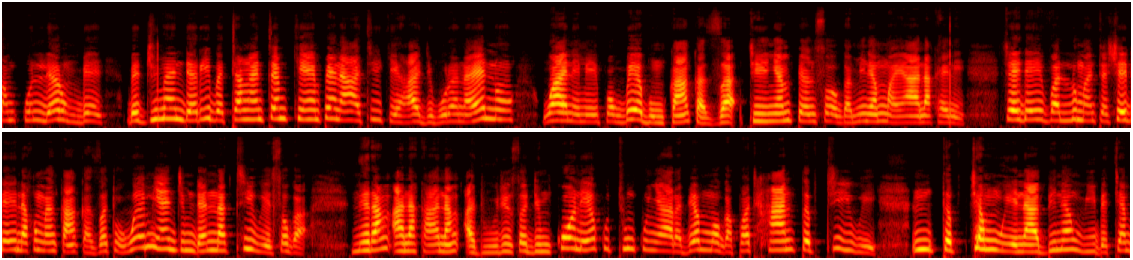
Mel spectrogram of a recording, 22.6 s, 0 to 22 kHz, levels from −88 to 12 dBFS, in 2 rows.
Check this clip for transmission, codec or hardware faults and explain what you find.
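Two loud pops break into the speech, from 1.56 to 1.58 s and from 9.48 to 9.50 s. The likely cause is a brief voltage spike entering the signal chain, such as a plug or switch transient, a static discharge or a driver glitch, which the downstream circuitry then shapes into a short pulse. Each one is heard as a single sharp pop, roughly 10 dB above the speech, lasting about 20 ms, while the speech continues underneath without a break.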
